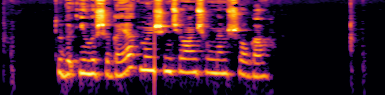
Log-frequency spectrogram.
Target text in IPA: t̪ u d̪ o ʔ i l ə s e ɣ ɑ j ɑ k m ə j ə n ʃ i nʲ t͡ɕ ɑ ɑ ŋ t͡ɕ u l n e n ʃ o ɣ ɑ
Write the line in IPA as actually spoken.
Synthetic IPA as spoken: t̪ u d̪ o ʔ i l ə ʃ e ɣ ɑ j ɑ k m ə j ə n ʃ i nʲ t͡ɕ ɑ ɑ n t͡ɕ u l n e m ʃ o ɣ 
